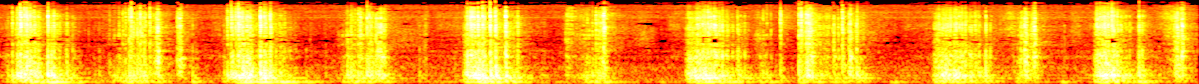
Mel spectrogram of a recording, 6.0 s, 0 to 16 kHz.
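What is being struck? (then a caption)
Molded plastic booster seat shell. Fingers of both hands scratch and rub along the plastic ridge near the foam-covered bottom edge of a booster car seat's hollow molded plastic base. The result is repeated, uneven bursts of dry, rasping scraping, each with a short hollow resonance around 400 Hz.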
